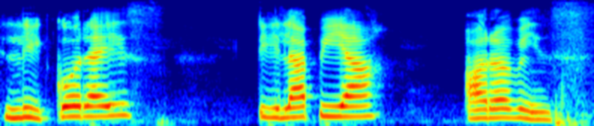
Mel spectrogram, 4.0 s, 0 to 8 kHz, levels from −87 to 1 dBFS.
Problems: constant background noise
